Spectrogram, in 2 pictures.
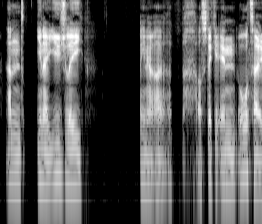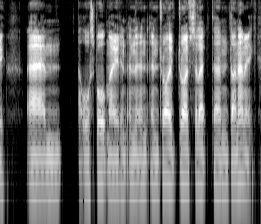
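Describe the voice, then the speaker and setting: A man speaks fairly slowly at a fairly low pitch. The recording is very clean with a silent background and a dry, close sound with no echo. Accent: southern English. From southern England. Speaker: car enthusiast vlogger. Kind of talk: casual product review. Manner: hesitant, many fillers and repetitions.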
